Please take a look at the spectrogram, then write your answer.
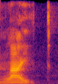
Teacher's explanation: Ele esticou a vogal que vinha antes dele. É por isso que o I em light tem esse som longo e aberto de I.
